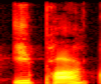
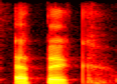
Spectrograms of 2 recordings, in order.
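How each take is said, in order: First: The word is said in a British accent. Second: The word is said in an American accent. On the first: "the British way, which is the way I pronounce it" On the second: "the American way"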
